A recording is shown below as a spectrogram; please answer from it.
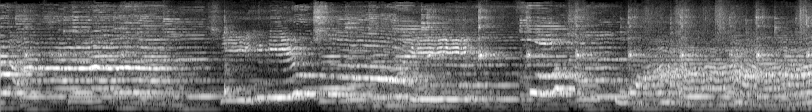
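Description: Cantonese opera song sung at a microphone, the voice gliding and bending between long held notes over a traditional instrumental accompaniment.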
